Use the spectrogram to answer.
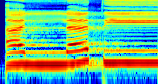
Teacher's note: Lam yang sukun tidak dibaca, langsung masukkan ke lam kedua sehingga disebut dengan idgham syamsi.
